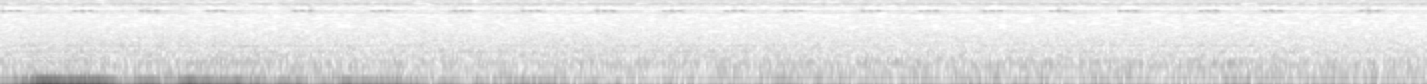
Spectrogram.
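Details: Summer countryside crickets by a golden wheat field: evenly spaced high chirps in a steady train, with a gentle breeze murmuring low beneath.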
